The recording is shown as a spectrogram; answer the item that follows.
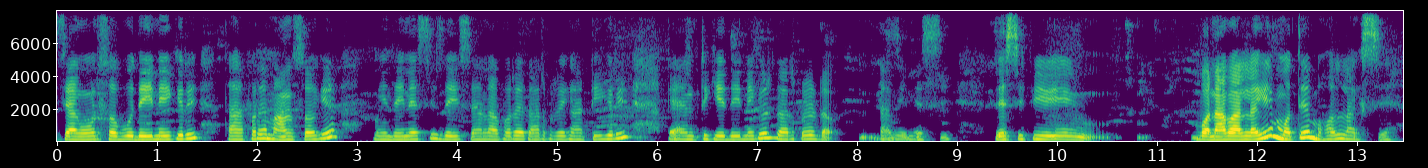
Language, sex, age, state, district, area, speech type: Odia, female, 30-45, Odisha, Bargarh, urban, spontaneous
